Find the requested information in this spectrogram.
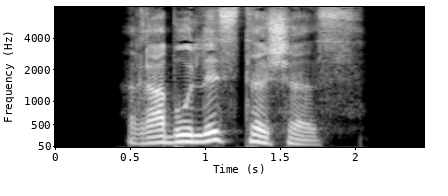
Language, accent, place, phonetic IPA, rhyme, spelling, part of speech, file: German, Germany, Berlin, [ʁabuˈlɪstɪʃəs], -ɪstɪʃəs, rabulistisches, adjective, De-rabulistisches.ogg
- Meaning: strong/mixed nominative/accusative neuter singular of rabulistisch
